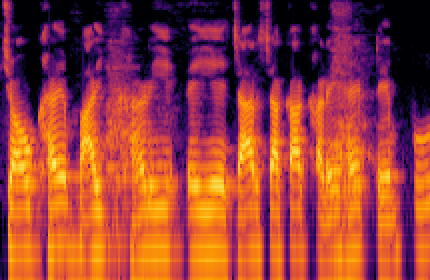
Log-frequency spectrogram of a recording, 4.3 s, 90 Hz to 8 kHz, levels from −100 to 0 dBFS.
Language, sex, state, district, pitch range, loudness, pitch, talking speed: Hindi, male, Bihar, Araria, 135-145 Hz, -16 LUFS, 140 Hz, 155 wpm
